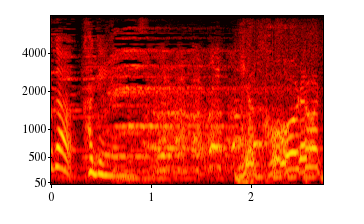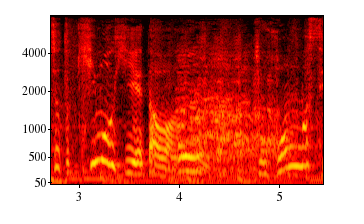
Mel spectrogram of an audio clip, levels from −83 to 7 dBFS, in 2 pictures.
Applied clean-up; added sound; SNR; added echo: none; none; none; none.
